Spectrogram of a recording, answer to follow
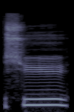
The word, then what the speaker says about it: xu: of Chinese phonetic alphabet, the letter X is pronounced as sh in the English word she. U is pronounced as wu in the word wood, but ending with a prolonged I, as in it.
